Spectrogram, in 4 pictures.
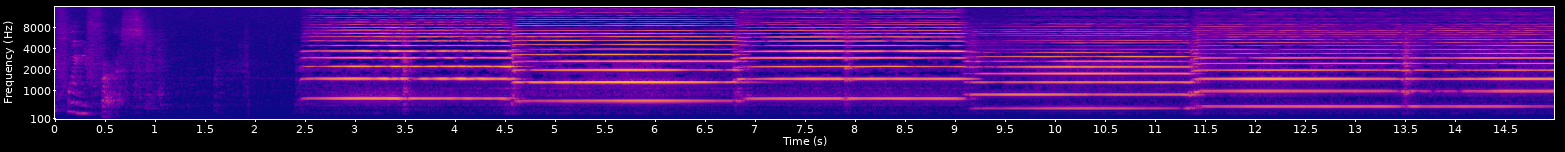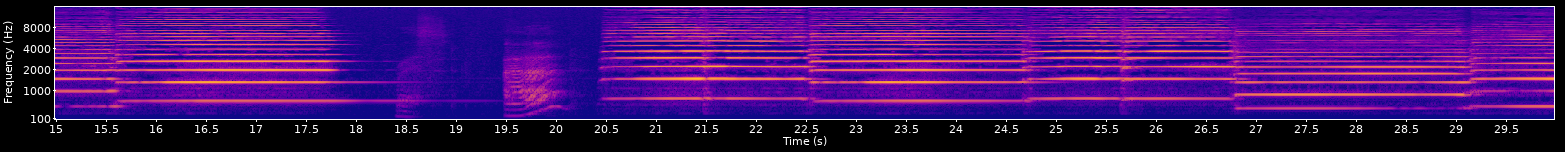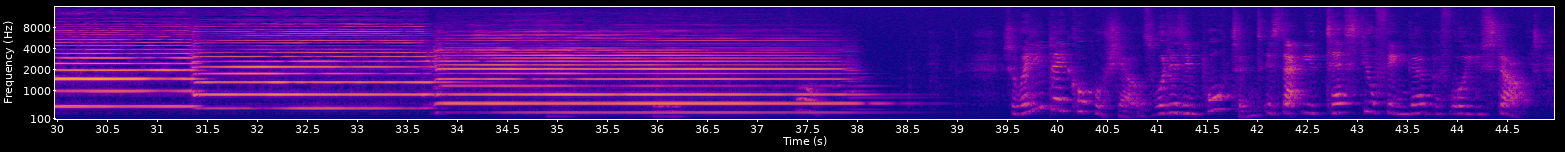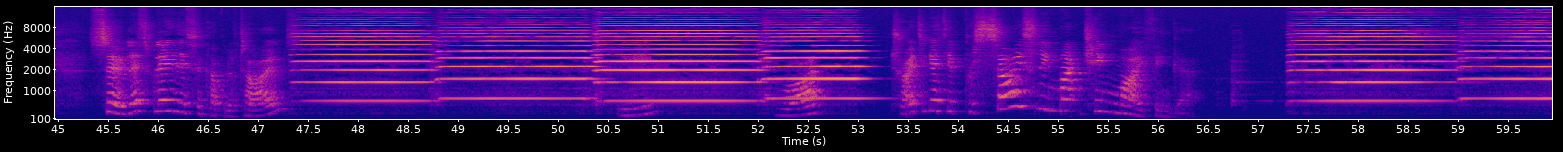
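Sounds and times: solo violin playing slow tune: 2.4s - 19.2s, 20.4s - 38.9s, 47.3s - 53.4s, 56.8s - 59.9s.

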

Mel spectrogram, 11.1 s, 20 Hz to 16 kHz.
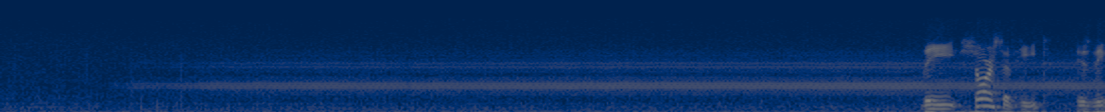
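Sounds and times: electrical hum: 0.0s - 11.0s
old film soundtrack hiss: 0.0s - 11.0s.

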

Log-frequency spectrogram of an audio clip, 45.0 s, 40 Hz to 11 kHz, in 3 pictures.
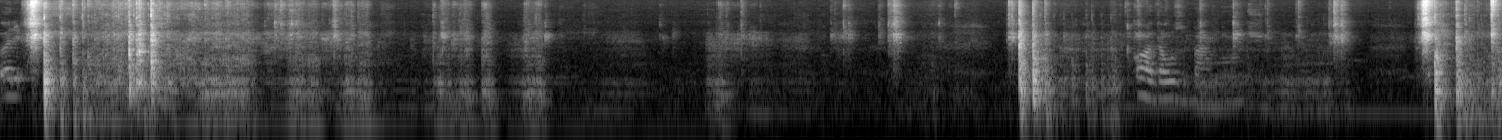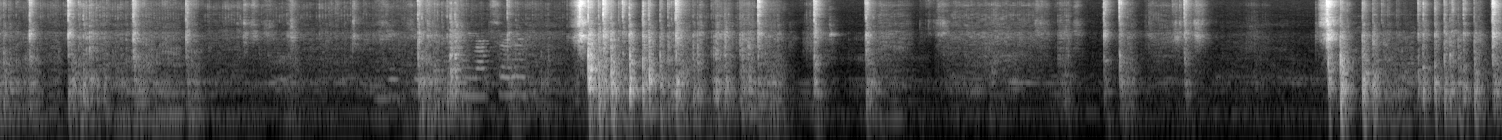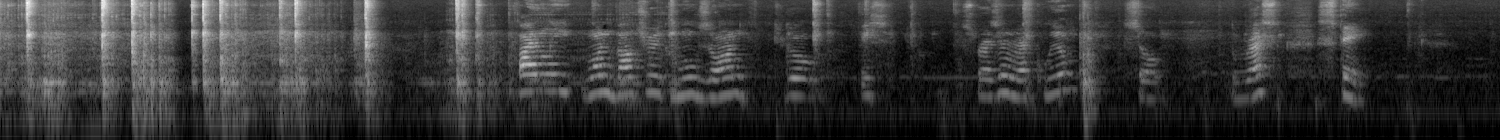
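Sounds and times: spinning tops whirring: 14.2s - 36.8s.

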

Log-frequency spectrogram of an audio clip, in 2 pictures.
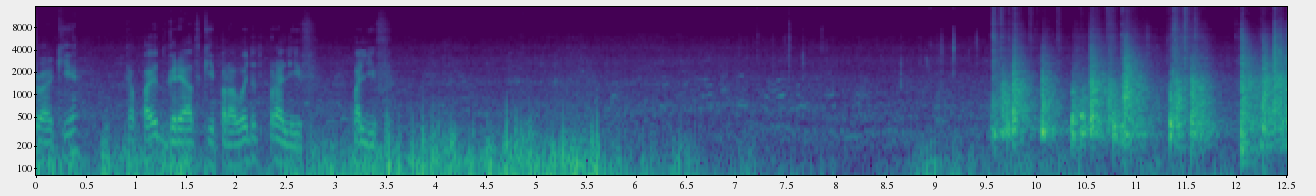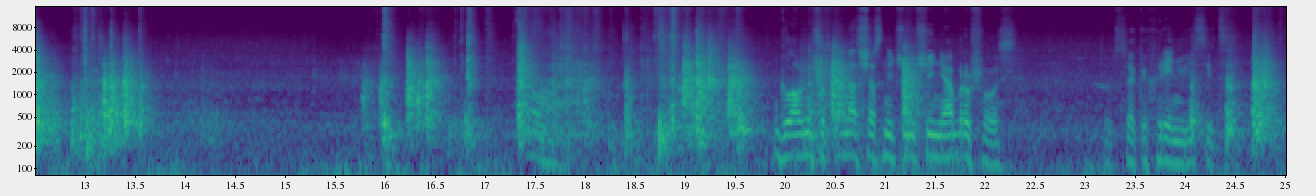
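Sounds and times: footsteps on rubble and sheet metal: 7.1s - 22.0s, 23.6s - 25.0s.

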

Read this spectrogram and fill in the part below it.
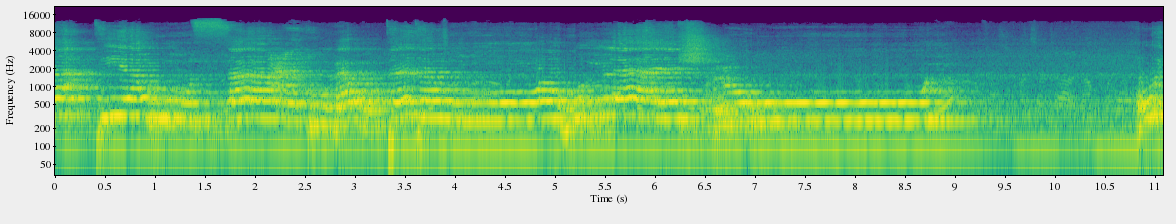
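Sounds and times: man chanting melodically: 0.0s - 9.4s, 10.4s - 11.0s
steady low hum: 0.0s - 11.0s.

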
